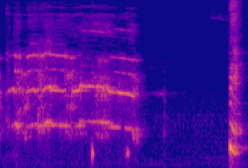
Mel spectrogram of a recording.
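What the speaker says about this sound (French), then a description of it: "j'ai un coq, j'habite dans la campagne" Countryside rooster crowing close and loud, one long harsh call lasting over a second, followed by a brief pause and a short sharp cluck-like burst.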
